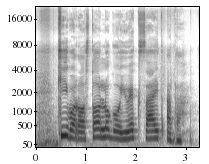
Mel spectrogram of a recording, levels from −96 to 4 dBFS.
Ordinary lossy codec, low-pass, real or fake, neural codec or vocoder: none; none; real; none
